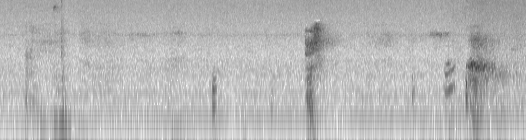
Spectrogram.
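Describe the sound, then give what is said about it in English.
Heavy breathing with a few sharp, breathy drags and long exhales spaced several seconds apart as a person smokes a cigarette, over a faint steady background hum. “Oh, no, I'm smoking a cigarette.”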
